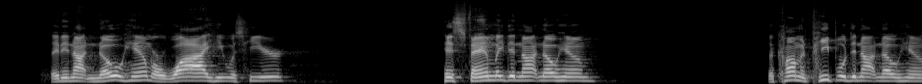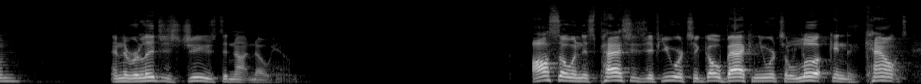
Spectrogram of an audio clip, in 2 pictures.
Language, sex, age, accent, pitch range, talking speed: English, male, 40-59, American, 130-170 Hz, 160 wpm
